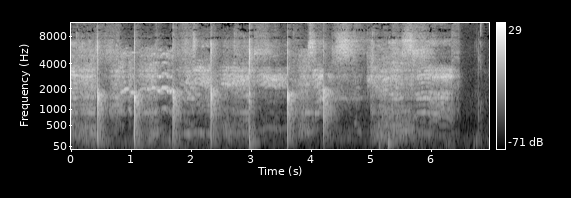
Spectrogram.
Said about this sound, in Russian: Хорошо, сейчас мы научились хлопать в ритм песни.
